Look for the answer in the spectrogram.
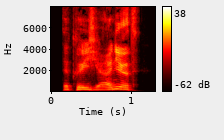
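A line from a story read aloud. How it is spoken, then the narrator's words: Playful laughing. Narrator (Russian): рассмеялся Стас, игриво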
